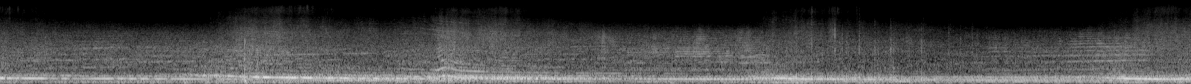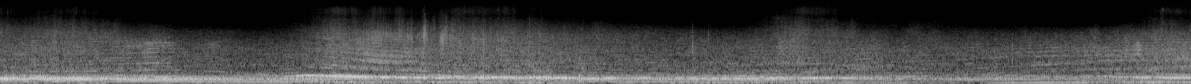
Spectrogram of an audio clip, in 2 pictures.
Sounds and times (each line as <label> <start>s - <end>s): Superbikes 0.0s - 23.8s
